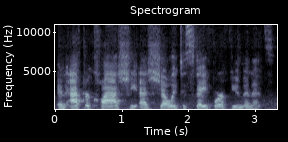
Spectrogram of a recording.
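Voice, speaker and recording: A woman reading a children's book aloud with clear, warm storytelling. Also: a little high, fairly even intonation, normal speed, a little hiss or hum, low-quality recording. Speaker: reader.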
